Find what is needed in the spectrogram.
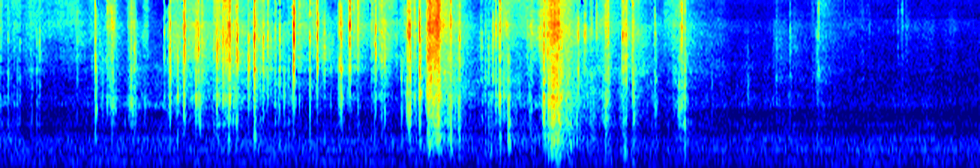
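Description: The plastic-foil wrapper of a pack of baseball cards being torn open and crinkled, a run of sharp crackling tears and rustles that stops about four and a half seconds in.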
